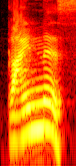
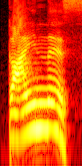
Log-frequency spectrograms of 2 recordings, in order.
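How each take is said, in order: The two takes are said the same way.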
